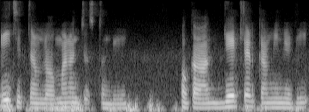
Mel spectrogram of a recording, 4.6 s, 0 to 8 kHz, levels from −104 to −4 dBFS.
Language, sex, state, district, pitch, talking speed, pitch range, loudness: Telugu, male, Andhra Pradesh, Visakhapatnam, 125 Hz, 105 wpm, 120-130 Hz, -27 LUFS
